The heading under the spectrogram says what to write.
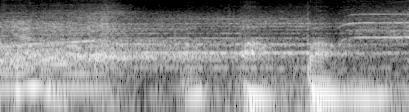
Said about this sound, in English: And you got the horse in the background.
